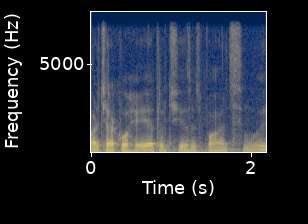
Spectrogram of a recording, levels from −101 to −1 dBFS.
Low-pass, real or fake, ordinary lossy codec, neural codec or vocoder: 7.2 kHz; real; none; none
